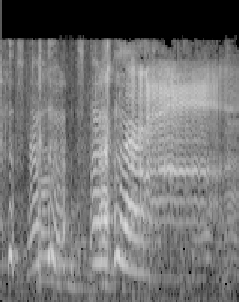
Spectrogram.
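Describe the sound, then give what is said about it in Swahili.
Newborn baby crying in a few short, tremulous wails that rise and fall, then break into a longer, strained and sustained cry, loud and alone. “Kilio hiki huleta nuru pale tu mama anapojifungua akijua kuwa mwanae yu hai.”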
